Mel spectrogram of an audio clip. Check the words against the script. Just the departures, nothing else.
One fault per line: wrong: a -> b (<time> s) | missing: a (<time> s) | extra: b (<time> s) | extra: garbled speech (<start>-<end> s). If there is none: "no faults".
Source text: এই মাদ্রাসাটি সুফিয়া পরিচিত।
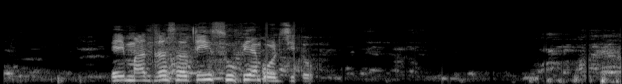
no faults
